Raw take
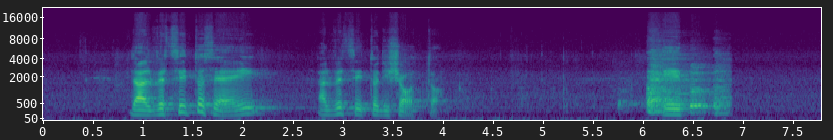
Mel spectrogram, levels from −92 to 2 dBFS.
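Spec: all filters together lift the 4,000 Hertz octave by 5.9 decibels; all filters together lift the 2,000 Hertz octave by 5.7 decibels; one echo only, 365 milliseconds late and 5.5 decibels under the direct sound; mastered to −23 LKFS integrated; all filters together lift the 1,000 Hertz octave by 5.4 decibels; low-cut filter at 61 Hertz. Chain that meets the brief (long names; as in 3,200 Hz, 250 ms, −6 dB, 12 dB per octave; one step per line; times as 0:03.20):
high-pass filter 61 Hz
parametric band 1,000 Hz +7 dB
parametric band 2,000 Hz +3.5 dB
parametric band 4,000 Hz +6 dB
single-tap delay 365 ms −5.5 dB
level +5 dB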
